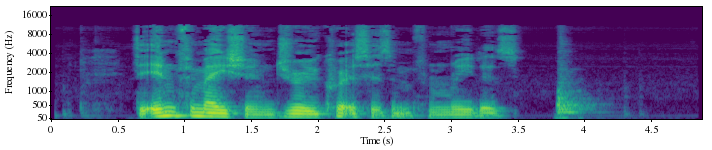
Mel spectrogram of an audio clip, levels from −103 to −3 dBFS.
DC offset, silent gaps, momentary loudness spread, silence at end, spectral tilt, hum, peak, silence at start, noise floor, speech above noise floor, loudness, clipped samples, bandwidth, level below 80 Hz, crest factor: under 0.1%; none; 17 LU; 0.9 s; -6.5 dB/octave; none; -4 dBFS; 0.65 s; -74 dBFS; 53 dB; -22 LUFS; under 0.1%; 11.5 kHz; -52 dBFS; 20 dB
